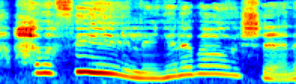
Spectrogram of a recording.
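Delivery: lightly voiced Deanna Troi line; playful inside-joke quote of Deanna; Star Trek quote. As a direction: quote it with a knowing lilt. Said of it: "It's an inside joke if you watch Star Trek".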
